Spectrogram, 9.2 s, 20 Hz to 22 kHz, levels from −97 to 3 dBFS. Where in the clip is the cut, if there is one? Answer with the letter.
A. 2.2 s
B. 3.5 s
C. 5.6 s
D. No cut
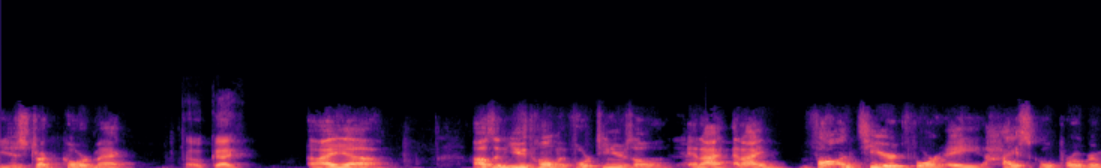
C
